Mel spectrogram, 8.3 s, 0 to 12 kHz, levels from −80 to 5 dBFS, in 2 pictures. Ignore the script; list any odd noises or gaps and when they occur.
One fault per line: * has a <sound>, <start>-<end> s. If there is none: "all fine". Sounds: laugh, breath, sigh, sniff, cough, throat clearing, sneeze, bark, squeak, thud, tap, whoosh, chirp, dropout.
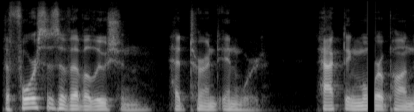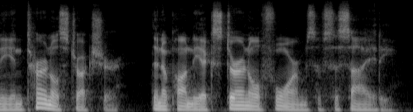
* has a dropout, 3.7-3.8 s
